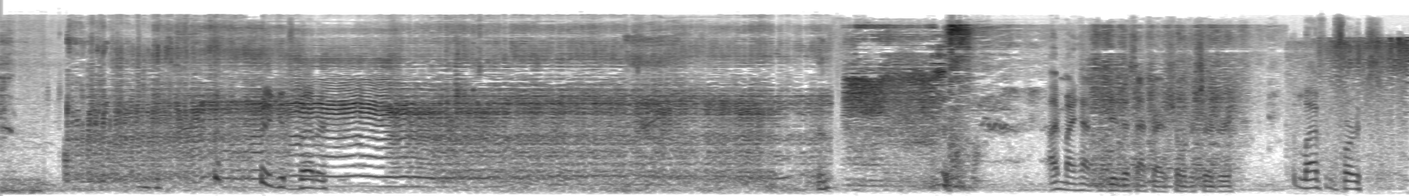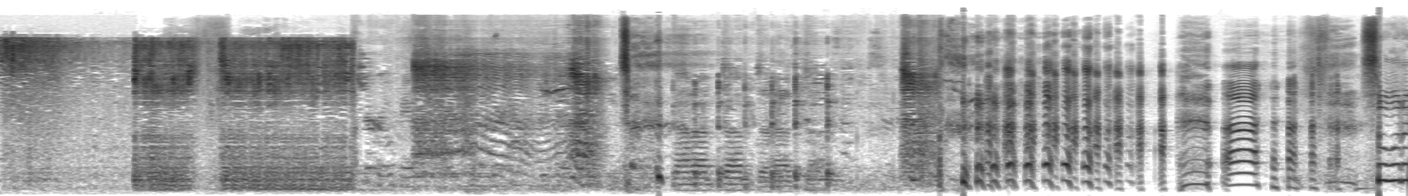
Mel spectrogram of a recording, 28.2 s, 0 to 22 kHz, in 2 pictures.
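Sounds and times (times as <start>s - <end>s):
farts after colonoscopy: 0.6s - 9.8s, 10.8s - 12.5s, 15.4s - 20.2s, 23.1s - 23.6s
people chuckling: 1.2s - 3.4s, 4.6s - 6.9s, 9.4s - 13.0s, 19.0s - 21.5s, 22.4s - 27.8s
speech: 2.7s - 3.4s, 8.2s - 8.4s, 10.5s - 13.7s, 21.0s - 22.7s, 27.0s - 28.1s.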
